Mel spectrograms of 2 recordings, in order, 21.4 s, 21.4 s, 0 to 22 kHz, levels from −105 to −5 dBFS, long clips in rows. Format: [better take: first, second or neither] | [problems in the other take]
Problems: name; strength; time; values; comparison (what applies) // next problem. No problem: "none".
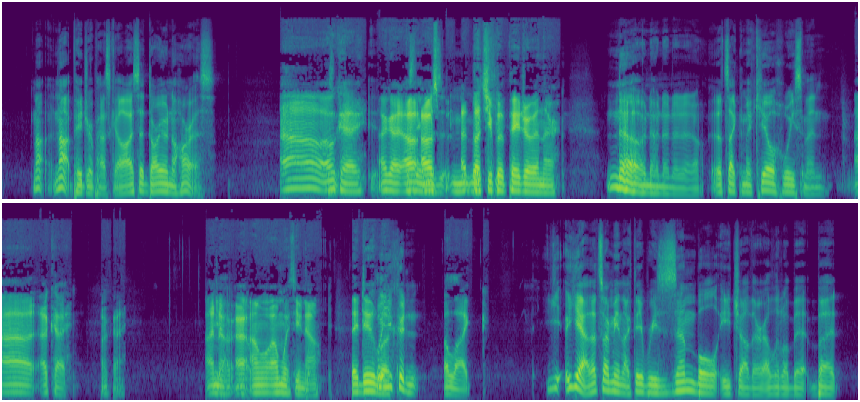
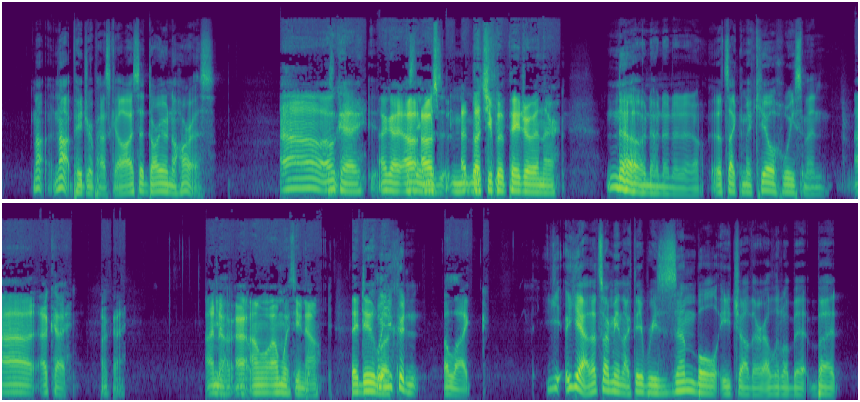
neither | none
